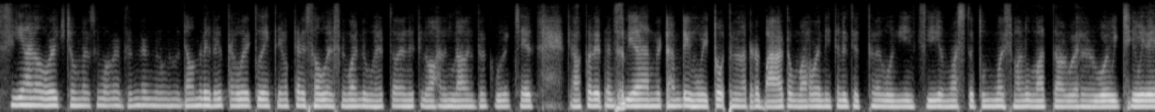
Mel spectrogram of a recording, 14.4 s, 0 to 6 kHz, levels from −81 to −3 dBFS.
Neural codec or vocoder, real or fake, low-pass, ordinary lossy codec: codec, 16 kHz, 0.5 kbps, FreqCodec, larger model; fake; 5.4 kHz; Opus, 24 kbps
